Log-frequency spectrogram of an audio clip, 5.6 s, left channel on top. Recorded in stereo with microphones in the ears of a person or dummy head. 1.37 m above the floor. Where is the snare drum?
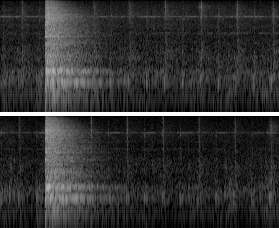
20° left (ahead or behind), 5 m.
